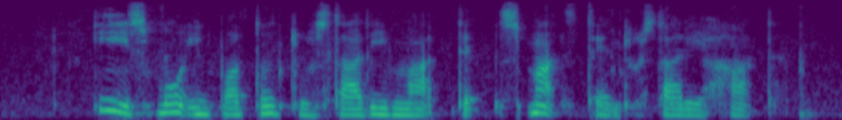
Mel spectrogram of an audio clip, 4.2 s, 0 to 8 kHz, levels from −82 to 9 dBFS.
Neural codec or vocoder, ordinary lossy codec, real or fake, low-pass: codec, 16 kHz, 4 kbps, X-Codec, HuBERT features, trained on general audio; Opus, 32 kbps; fake; 7.2 kHz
